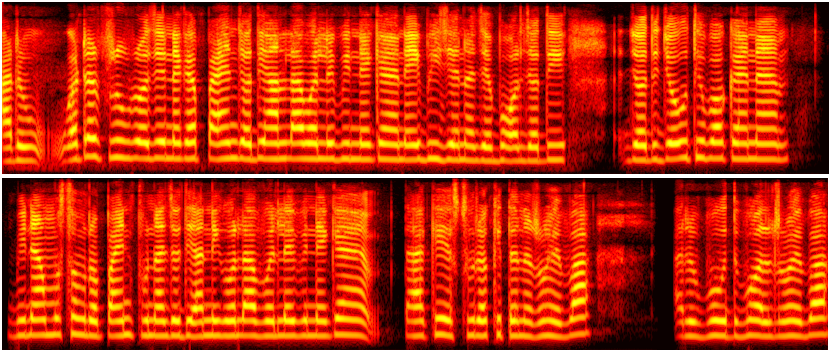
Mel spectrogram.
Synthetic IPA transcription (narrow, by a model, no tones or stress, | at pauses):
aɾuwɔʈəɾpɾubɾɔd͡ʒenɛkepaind͡ʒɔd̪ianlabɔlebʱinekeneibʱid͡ʒenad͡ʒebʱɔld͡ʒɔd̪id͡ʒɔd̪id͡ʒɔut̪ʰibɔkɛnɛ | binamɔsɔmɾɔpainpunad͡ʒɔd̪ianiɡɔlabɔlebʱinek̬et̪akesuɾɔkʰːit̪ɔneɾɔɦeba | aɾubɔɦut̪bʱɔlɾɔɦeba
